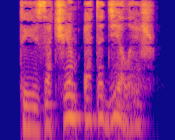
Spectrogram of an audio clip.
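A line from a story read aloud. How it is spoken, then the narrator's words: Hissed. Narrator (Russian): прошипел я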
